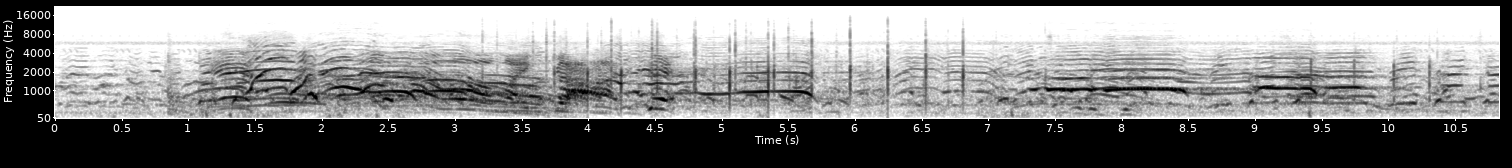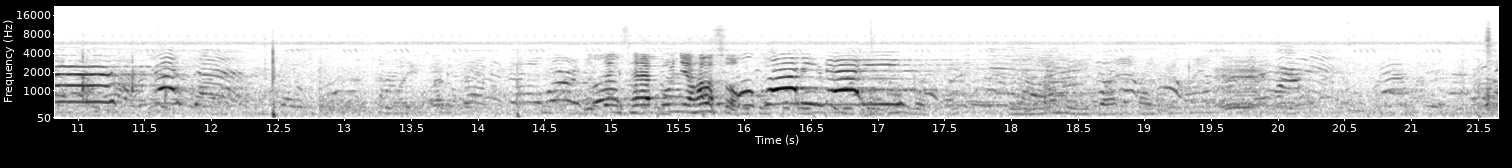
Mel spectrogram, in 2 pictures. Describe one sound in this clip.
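Spectators cheer and shout loudly outdoors.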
